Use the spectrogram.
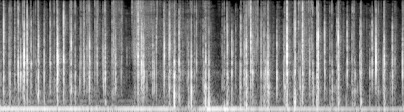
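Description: Long acrylic nails rapidly tap and scratch a small, flat, sealed Twinings tea packet, a foil-lined paper sachet holding a tea bag. The result is a dense run of sharp, bright clicks and crisp, papery crinkling scratches over a steady low hum.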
